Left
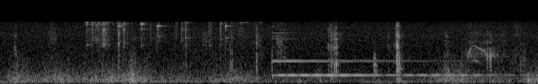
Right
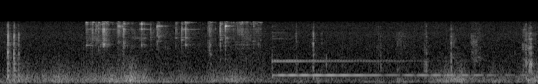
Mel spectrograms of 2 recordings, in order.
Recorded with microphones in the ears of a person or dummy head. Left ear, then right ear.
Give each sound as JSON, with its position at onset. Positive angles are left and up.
{"t": 0.9, "sound": "keys jangling", "side_deg": -20}
{"t": 2.7, "sound": "a clink", "side_deg": 20}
